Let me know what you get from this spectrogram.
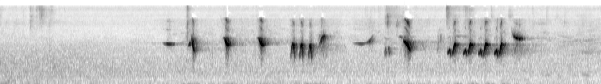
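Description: A bird singing: a quick series of loud, short, sharp chirps starting about two seconds in, some in fast clusters, stopping shortly before the end.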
